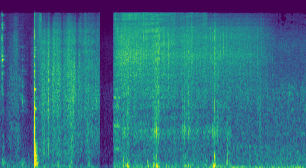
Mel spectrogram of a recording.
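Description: Intro sound effect: a crackling hiss like food sizzling in a pan. It opens with a sharp click, cuts out for a moment about two seconds in, then returns with a few scattered clicks and slowly fades away.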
